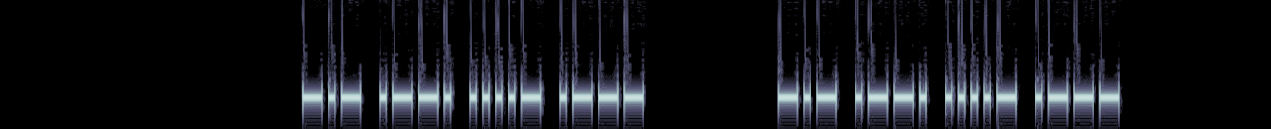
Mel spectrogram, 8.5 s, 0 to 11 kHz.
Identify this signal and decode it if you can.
Morse code, heard as a keyed tone, about 28 wpm, 700 Hz. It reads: KP4J KP4J
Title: DXCC-100 Call Signs - 4 Characters - Repeated 2x - 28wpm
